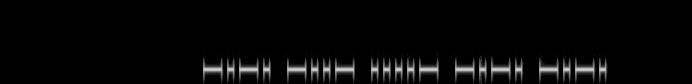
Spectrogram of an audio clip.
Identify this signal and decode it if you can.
Morse code, heard as a keyed tone, about 21 wpm, 700 Hz. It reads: CX4CC
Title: DXCC-100 Call Signs - 5 Characters - Repeated 2x - 20wpm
